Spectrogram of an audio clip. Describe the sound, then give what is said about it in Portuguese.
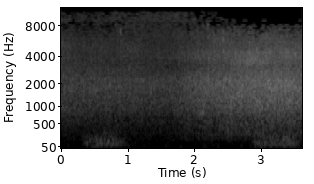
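A large crowd applauds steadily for the new Blessed Pauline Jaricot, a dense, continuous wash of clapping that swells slightly toward the end, with no voices standing out. “Um aplauso para a nova Beata Paulina Jaricó.”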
